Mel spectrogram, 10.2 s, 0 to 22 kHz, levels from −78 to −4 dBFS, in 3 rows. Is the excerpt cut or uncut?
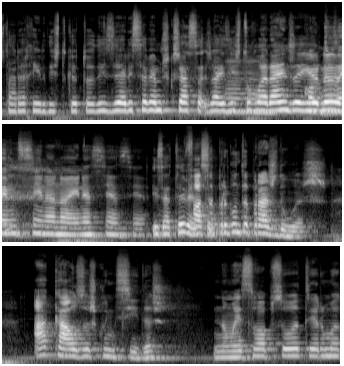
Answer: cut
